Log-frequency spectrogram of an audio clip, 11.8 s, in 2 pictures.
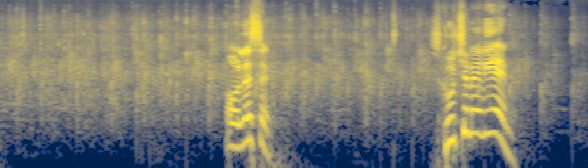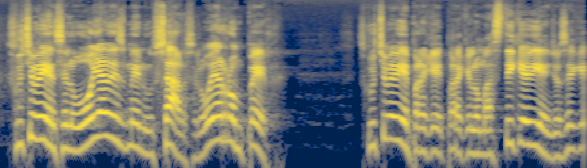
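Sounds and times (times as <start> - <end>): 
audience applause: 0.0 - 6.0
speech: 2.3 - 2.9, 4.4 - 5.3, 6.0 - 8.7, 9.6 - 11.7.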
